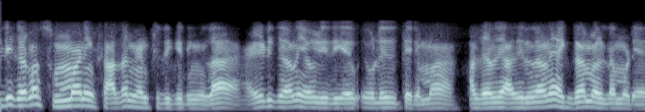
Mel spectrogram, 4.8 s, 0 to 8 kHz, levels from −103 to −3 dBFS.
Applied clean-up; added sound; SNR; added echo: neural mask model Resemble Enhance denoiser.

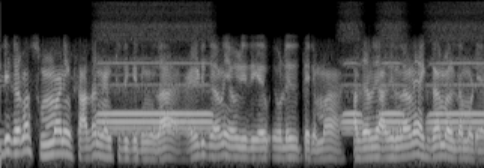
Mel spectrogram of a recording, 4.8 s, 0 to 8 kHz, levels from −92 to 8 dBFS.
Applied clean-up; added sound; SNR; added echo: none; Train; 4 dB; none.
